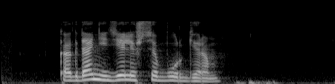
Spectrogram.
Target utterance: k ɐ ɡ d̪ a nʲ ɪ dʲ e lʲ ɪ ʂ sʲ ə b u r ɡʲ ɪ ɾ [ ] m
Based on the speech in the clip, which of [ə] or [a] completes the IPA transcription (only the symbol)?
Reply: ə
